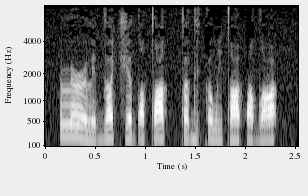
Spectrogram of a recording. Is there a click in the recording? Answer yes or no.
no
